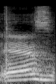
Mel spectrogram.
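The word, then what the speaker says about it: -ase: থাকে বাংলা উচ্চারণটা হচ্ছে এজ বাংলা উচ্চারণটা হচ্ছে এজ এজ ই এজ যেমন আমরা যাকে ভাঙতে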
